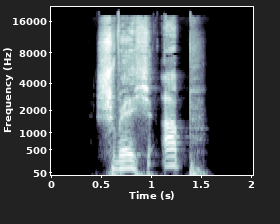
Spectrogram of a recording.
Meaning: 1. singular imperative of abschwächen 2. first-person singular present of abschwächen
- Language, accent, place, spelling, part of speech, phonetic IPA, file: German, Germany, Berlin, schwäch ab, verb, [ˌʃvɛç ˈap], De-schwäch ab.ogg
